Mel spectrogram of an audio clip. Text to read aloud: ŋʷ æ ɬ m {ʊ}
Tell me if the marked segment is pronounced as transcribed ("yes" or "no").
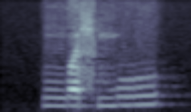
no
